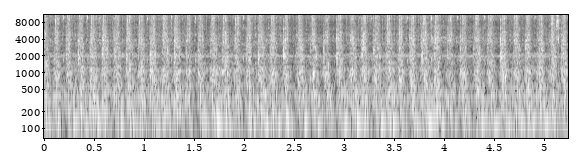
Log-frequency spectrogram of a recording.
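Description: A home embroidery machine stitches a bunny tummy treat holder design, laying down the bottom pad and three small top pads. Its needle chatters in a fast, steady rapid-fire rhythm with a constant motor hum, close and loud throughout with no talk.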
